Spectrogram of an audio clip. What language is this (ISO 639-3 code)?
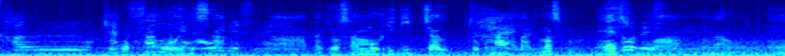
jpn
